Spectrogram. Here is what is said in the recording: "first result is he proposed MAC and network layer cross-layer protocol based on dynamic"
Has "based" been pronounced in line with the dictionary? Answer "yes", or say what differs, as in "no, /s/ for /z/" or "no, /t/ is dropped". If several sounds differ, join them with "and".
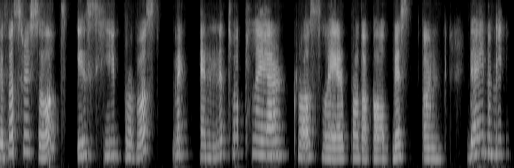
yes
